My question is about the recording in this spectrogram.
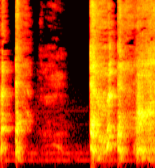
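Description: A woman coughing: two short coughs at the start, then after a pause of nearly a second a louder bout of several coughs in quick succession.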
